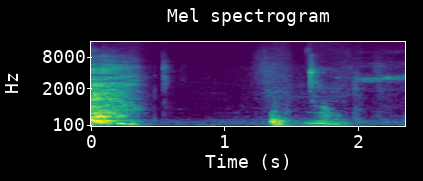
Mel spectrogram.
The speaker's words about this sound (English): I'm coughing now anyway.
